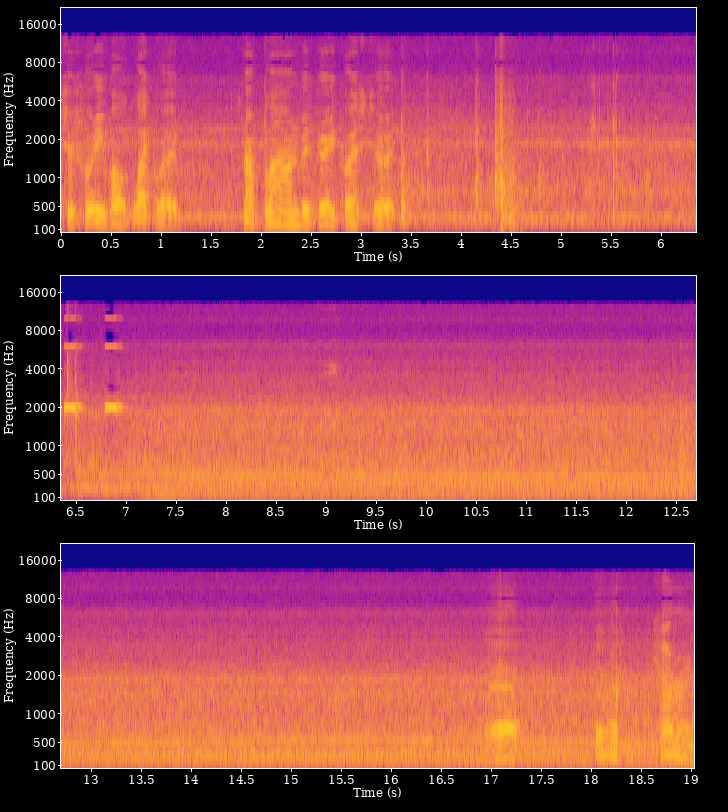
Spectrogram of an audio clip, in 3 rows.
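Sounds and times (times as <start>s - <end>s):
microwave oven humming: 0.0s - 19.0s
microwave keypad beeps: 6.4s - 7.1s.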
